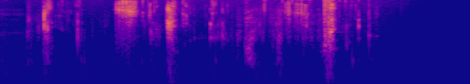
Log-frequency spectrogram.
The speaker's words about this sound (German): Hab's mir gedacht, sagte Omar und zerbiss knackend Fennecs kleinen Schädel.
